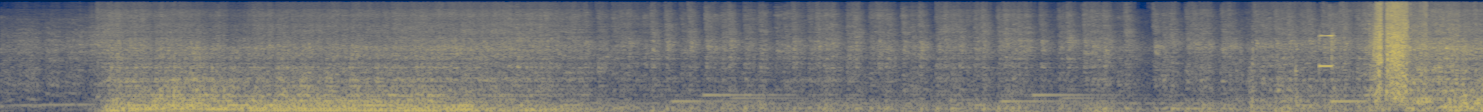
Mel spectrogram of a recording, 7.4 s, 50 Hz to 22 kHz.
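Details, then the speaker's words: Roush-platform V8 with Jokers Performance throttle body and cowl hood, cold start at 55°F morning after several attempts: cranks, catches, flares briefly, settles to steady even idle; stock throttle body had stalled at stops. "It is the following morning. Time for a little cold start. Let's hear it."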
